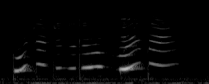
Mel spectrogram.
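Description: Dog whining: a run of about five short, high-pitched whines, several of them rising in pitch.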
